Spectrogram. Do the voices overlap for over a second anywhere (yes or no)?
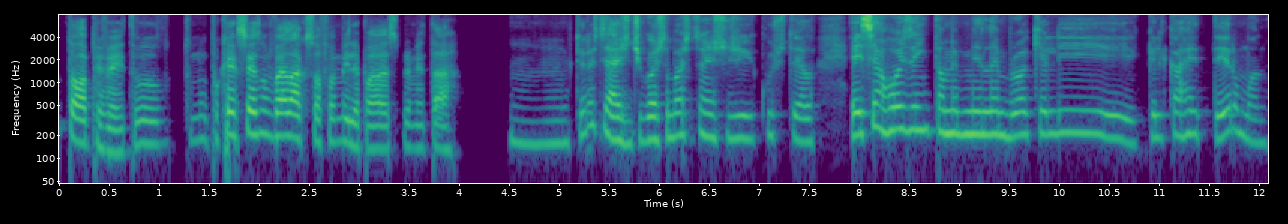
no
